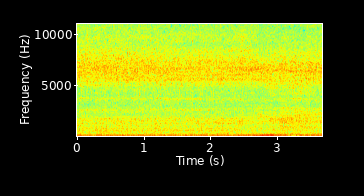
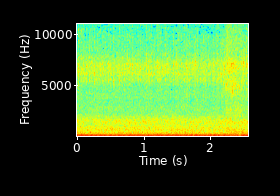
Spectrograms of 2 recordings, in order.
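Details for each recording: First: 1998 Jeep Cherokee XJ 4.0 inline-six with ported 7120 head, ported intake, Banks header, electric fan running: smooth steady idle under loud fan hiss, brief rev blip settling cleanly; normal idle. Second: 1998 Jeep XJ 4.0 six-cylinder with ported 7120 head and ported intake, MagnaFlow muffler, idling: raspy puffing exhaust leak from a crack in the exhaust; owner plans full 2.5-inch exhaust from collector back.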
